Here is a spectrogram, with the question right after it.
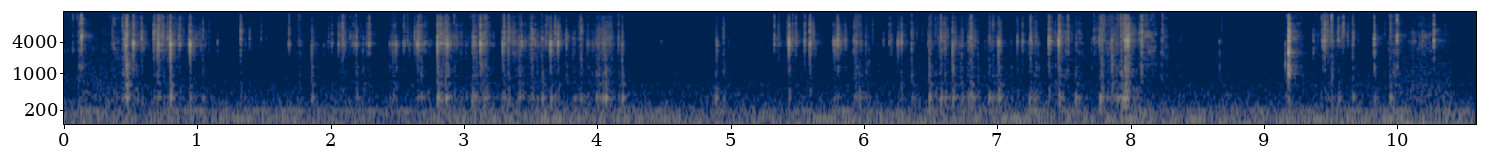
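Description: A utility knife blade scrapes and shaves many small curls from the surface of a solid, opaque, hand-sized pink soap bar held in the hand. The sound is dense, dry and bright: rapid crisp scratches and crinkly shaving strokes come in clusters with short quiet gaps. There is almost no low end.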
